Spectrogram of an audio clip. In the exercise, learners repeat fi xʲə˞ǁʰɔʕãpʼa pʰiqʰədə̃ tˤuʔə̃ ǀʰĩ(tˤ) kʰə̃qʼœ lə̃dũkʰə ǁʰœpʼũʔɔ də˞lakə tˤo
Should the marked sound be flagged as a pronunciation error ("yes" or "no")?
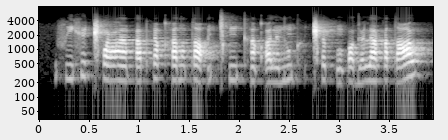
yes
